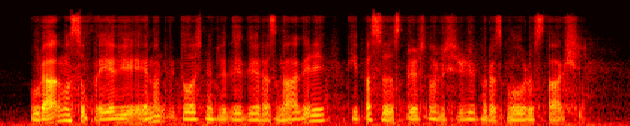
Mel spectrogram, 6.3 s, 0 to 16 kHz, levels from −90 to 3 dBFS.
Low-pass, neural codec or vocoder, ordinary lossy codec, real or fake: 9.9 kHz; autoencoder, 22.05 kHz, a latent of 192 numbers a frame, VITS, trained on many speakers; Opus, 24 kbps; fake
